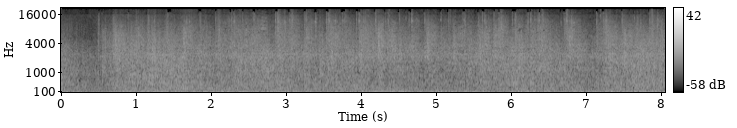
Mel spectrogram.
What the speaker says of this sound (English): I'm going to pause for a second so I can call in a precision barrage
